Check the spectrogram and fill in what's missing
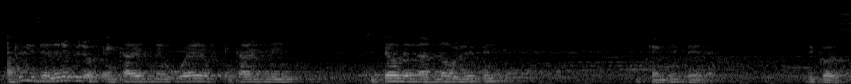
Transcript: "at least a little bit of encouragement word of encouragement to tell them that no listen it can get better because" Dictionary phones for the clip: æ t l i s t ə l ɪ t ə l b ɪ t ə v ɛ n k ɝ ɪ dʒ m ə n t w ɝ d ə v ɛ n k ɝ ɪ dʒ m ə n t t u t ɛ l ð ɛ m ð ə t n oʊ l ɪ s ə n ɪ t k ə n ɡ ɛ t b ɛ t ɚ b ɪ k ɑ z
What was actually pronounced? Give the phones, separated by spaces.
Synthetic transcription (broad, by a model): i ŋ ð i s ə l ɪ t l b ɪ t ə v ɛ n k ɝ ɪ dʒ m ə n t w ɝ ə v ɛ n k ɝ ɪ dʒ m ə n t t u t ɛ l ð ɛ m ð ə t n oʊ l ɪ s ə n ɪ t k ə n ɡ ɛ t b ɛ t ɚ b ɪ k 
